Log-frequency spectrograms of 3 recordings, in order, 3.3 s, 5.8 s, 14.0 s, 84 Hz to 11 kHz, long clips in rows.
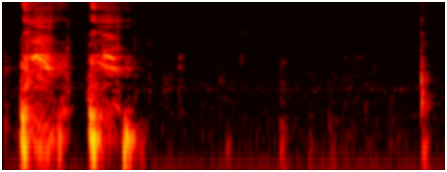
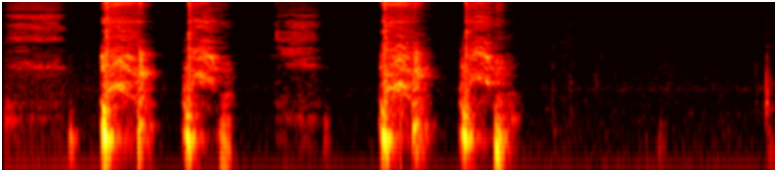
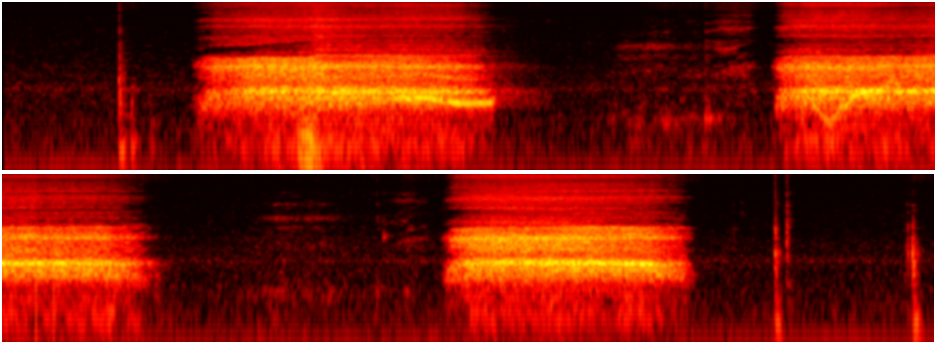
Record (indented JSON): {
  "cough_length": "3.3 s",
  "cough_amplitude": 6872,
  "cough_signal_mean_std_ratio": 0.33,
  "three_cough_length": "5.8 s",
  "three_cough_amplitude": 32768,
  "three_cough_signal_mean_std_ratio": 0.29,
  "exhalation_length": "14.0 s",
  "exhalation_amplitude": 18749,
  "exhalation_signal_mean_std_ratio": 0.59,
  "survey_phase": "beta (2021-08-13 to 2022-03-07)",
  "age": "65+",
  "gender": "Male",
  "wearing_mask": "No",
  "symptom_none": true,
  "smoker_status": "Ex-smoker",
  "respiratory_condition_asthma": false,
  "respiratory_condition_other": false,
  "recruitment_source": "REACT",
  "submission_delay": "3 days",
  "covid_test_result": "Negative",
  "covid_test_method": "RT-qPCR"
}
